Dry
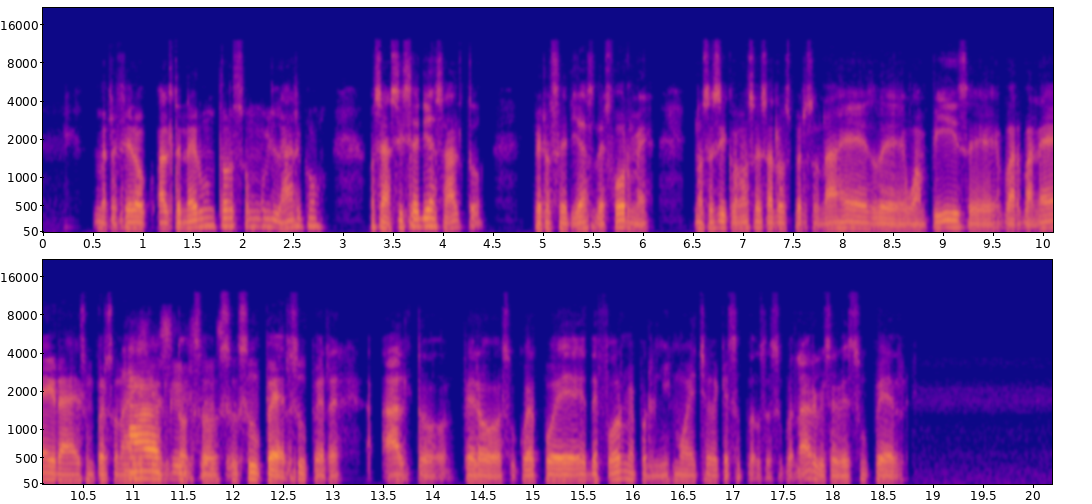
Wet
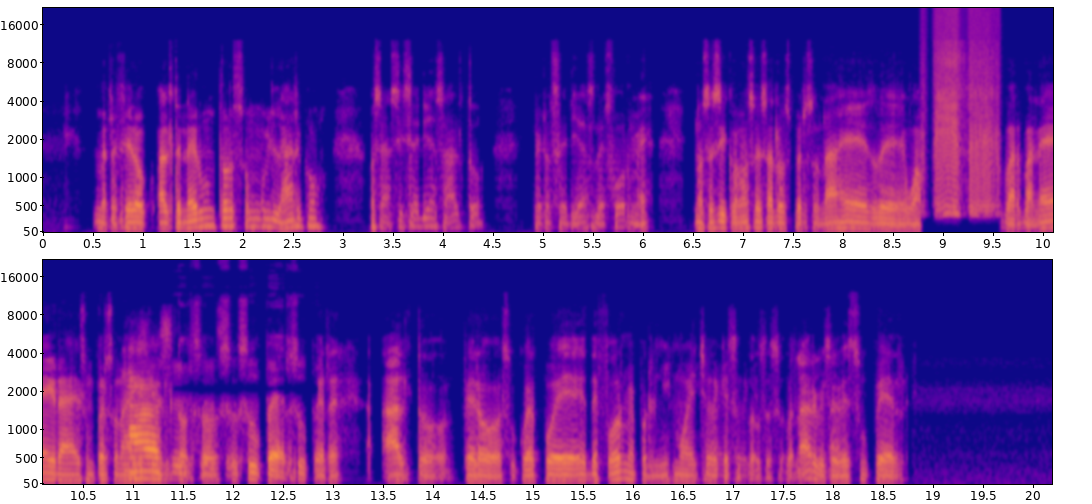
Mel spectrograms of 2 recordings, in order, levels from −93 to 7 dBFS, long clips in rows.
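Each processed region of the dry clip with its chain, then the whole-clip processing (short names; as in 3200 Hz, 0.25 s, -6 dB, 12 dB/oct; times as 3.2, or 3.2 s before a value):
3.32–5.97 compressor, threshold -35 dBFS + comb 6.1 ms, depth 38%
8.76–9.56 spectral contrast lowered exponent 0.25 + rippled Chebyshev high-pass 350 Hz, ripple 3 dB
11.37–12.84 Butterworth band-stop 2100 Hz, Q 1.6 + low shelf 110 Hz -12 dB + decimation joined by straight lines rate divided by 3×
16.12–18.11 LPF 6400 Hz 24 dB/oct + echo 0.299 s -14.5 dB
whole clip: dry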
